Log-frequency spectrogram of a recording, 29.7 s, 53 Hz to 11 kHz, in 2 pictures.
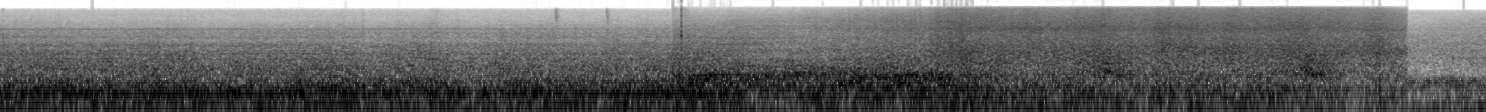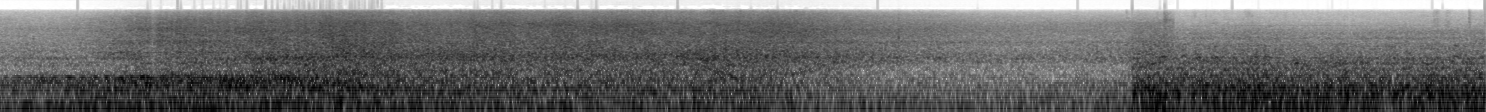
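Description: Cab noise of an ICE 3 high-speed train running at speed: steady rushing noise over a low hum. After a cut about 14 s in, an ICE 3 runs through a station at full speed, its rush building to a peak and dying away over about ten seconds. The steady cab noise returns suddenly near the end.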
